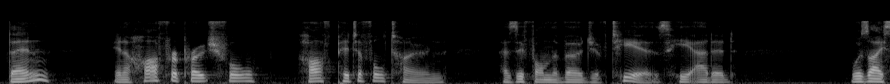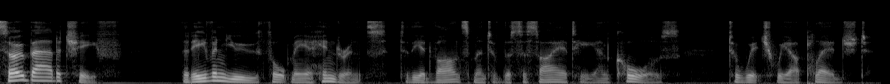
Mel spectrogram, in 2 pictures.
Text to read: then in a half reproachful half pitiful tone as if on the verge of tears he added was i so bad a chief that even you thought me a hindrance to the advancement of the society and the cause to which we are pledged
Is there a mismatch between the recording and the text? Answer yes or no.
yes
